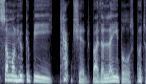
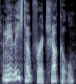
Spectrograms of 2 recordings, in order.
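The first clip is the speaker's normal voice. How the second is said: ordinary delivery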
